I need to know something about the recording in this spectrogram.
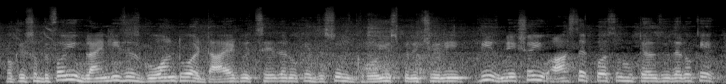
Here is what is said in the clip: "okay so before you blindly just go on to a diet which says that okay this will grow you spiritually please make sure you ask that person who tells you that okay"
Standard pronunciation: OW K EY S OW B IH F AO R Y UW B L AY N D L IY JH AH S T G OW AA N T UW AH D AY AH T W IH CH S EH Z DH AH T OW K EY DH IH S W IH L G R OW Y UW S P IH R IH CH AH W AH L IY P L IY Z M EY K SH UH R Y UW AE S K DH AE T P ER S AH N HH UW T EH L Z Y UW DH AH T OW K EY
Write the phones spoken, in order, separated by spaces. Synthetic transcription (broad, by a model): OW K EY S OW B IH F AO R Y UW B L AY N D L IY JH AH S T G OW AA N T UW AH D AY AH T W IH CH S EH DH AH T OW K EY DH IH S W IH L G R OW Y UW S P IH R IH CH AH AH L IY P L IY Z M EY K SH UH R Y UW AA S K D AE T P ER S AH N HH UW T EH L Z Y UW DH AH T OW K EY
